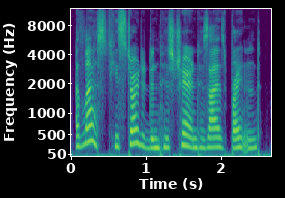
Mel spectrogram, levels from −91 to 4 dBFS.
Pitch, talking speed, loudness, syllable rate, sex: 230 Hz, 245 wpm, -16 LUFS, 5.7 syllables/s, female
